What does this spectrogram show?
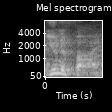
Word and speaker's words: UniFi: Yeah, Unify, and I'll spell that for you. It's UNIFI by Ubiquiti.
